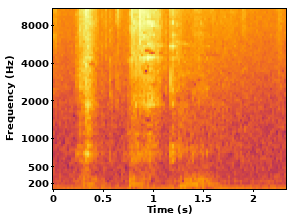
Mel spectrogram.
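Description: A few light clinks and knocks of small hard objects being handled, as makeup tools are picked through, over a low steady hum.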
